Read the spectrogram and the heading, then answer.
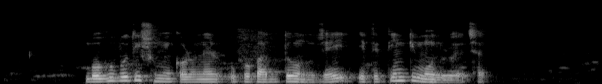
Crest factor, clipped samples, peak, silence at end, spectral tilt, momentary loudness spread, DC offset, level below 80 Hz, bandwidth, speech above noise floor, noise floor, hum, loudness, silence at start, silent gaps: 20 dB; under 0.1%; -8 dBFS; 1.2 s; -8 dB/octave; 8 LU; under 0.1%; -62 dBFS; 7.6 kHz; 46 dB; -72 dBFS; none; -27 LUFS; 0.85 s; none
